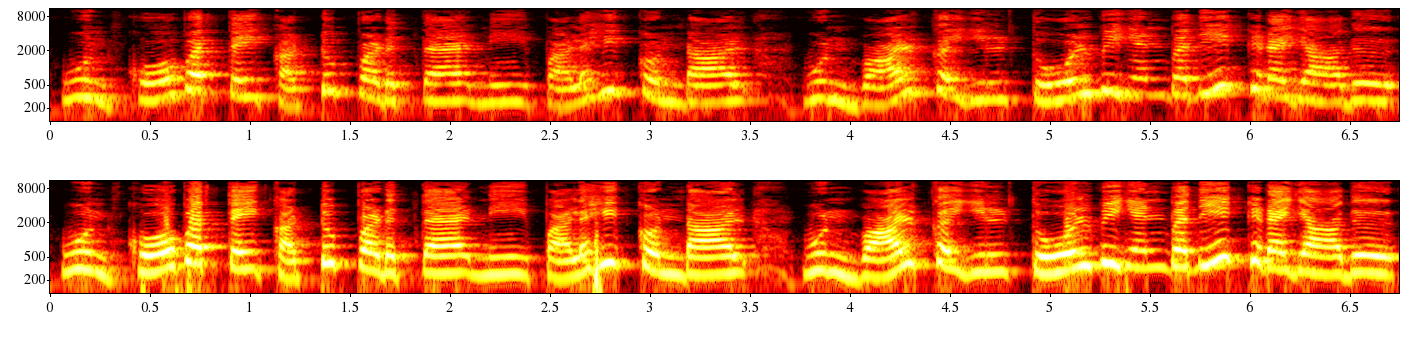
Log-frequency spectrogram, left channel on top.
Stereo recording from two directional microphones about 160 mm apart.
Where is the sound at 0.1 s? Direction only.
45° right (ahead or behind).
